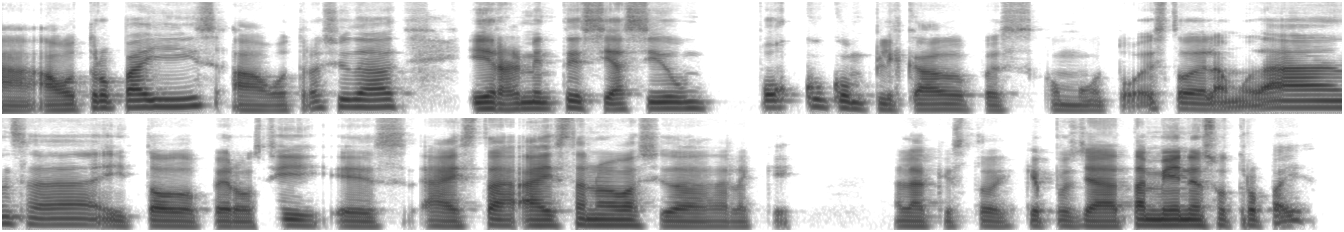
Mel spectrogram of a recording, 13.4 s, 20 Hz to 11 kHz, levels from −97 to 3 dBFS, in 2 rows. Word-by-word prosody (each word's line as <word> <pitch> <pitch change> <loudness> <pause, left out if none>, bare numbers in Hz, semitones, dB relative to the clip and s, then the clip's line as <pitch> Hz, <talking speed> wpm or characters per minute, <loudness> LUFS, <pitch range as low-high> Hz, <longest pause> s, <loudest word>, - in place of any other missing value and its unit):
a 105 - +1
otro 150 +8 0
país, 170 +4 +2
a 105 -2 0
otra 105 +8 -7
ciudad 170 +1 +1 0.3
y 135 +1 +4
realmente 135 +4 +1
sí 150 -4 -2
ha 120 - +2
sido 135 +3 0
un 140 0 -5 0.2
poco 160 +2 -3
complicado, 115 -5 -1
pues 100 -1 -9
como 105 -2 -8
todo - - -9
esto 130 - -2
de 120 - 0
la - - -1
mudanza 140 - +1
y 110 - -5
todo. 105 -1 +1
Pero 100 -2 0
sí, 120 +2 -3
es 100 -1 -5
a 110 -1 +1
esta 120 +4 +2
a 120 - +7
esta 120 +3 +1
nueva 120 -1 +4
ciudad 105 -3 -1
a - - -5
la 100 0 -8
que - - -18 0.5
a 105 - -8
la 105 0 0
que 105 - -12
estoy, 105 0 -6
que 115 - -2
pues 110 -3 -7
ya 105 -1 +4
también 120 0 +7
es 120 -3 +2
otro 125 - -3
país. 225 - -4
120 Hz, 205 wpm, -24 LUFS, 105-140 Hz, 0.5 s, a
